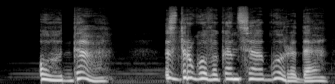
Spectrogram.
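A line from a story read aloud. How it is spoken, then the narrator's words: Warm, friendly. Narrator (Russian): сказала Скарлетт, почувствовав расположение к этому человеку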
